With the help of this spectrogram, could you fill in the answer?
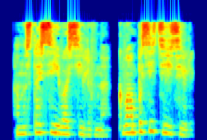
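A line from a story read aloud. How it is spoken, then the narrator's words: Quiet nurse. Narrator (Russian): Медсестра говорила тихо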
